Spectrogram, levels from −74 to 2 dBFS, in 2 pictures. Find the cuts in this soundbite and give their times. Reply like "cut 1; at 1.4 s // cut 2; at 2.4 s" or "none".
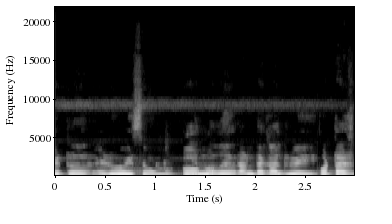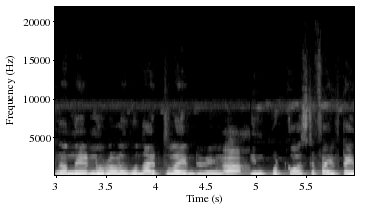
cut 1; at 2.6 s // cut 2; at 4.9 s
